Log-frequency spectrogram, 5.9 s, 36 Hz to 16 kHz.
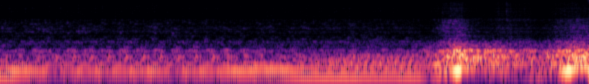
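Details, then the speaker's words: Vehicle with about 3,000 miles and deleted mufflers, after greasing the active exhaust flow valves with white lithium grease: steady exhaust drone with throttle blips and no squeal; valve squeal fixed. "all right so take my word for it the noise coming from the valves the squealing noise is now gone there is no more noise so all I gotta say is it did work"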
